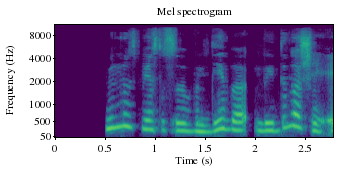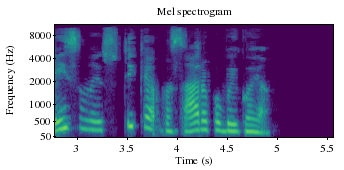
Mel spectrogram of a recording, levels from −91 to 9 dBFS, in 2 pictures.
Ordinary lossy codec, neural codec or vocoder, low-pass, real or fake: AAC, 32 kbps; codec, 44.1 kHz, 7.8 kbps, DAC; 9.9 kHz; fake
